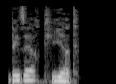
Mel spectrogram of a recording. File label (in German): "desertiert", german; adjectives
